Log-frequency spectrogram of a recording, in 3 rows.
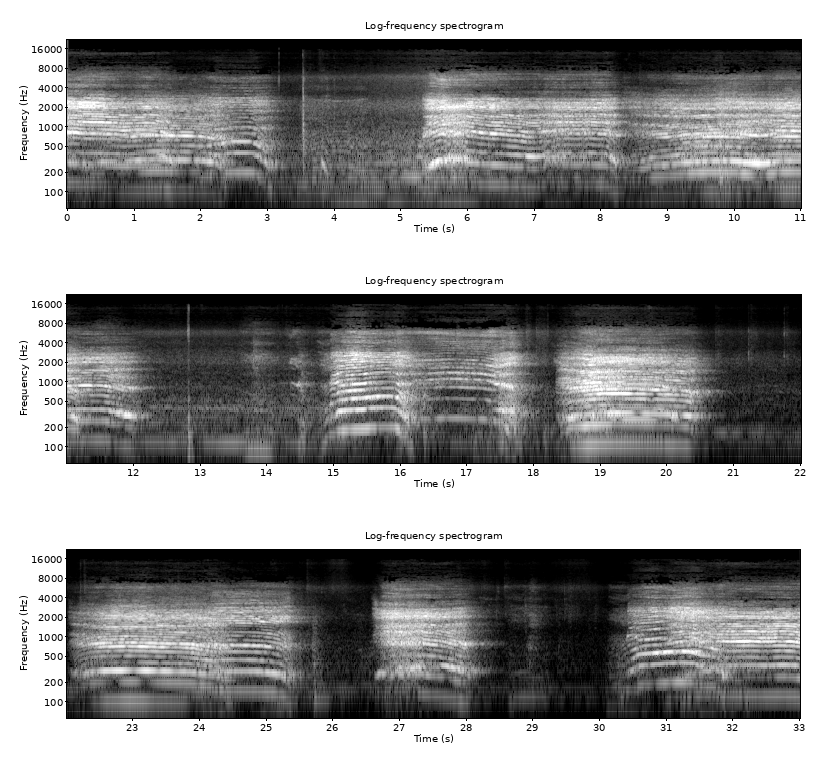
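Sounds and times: cattle mooing: 0.0s - 3.2s, 5.3s - 12.2s, 14.8s - 20.6s, 22.1s - 25.5s, 26.6s - 28.2s, 30.4s - 33.0s.

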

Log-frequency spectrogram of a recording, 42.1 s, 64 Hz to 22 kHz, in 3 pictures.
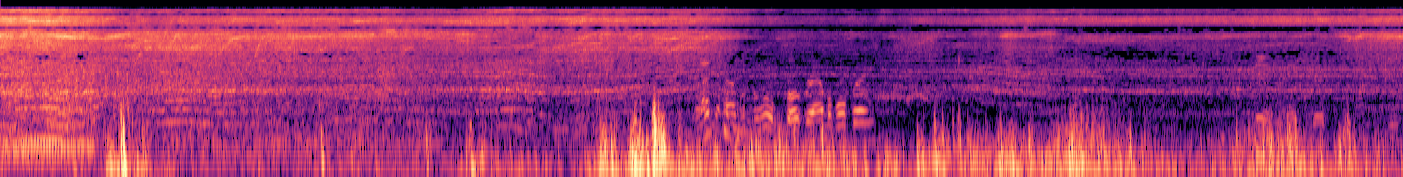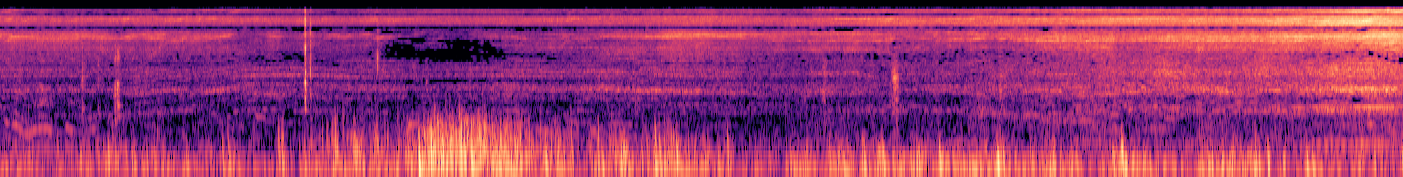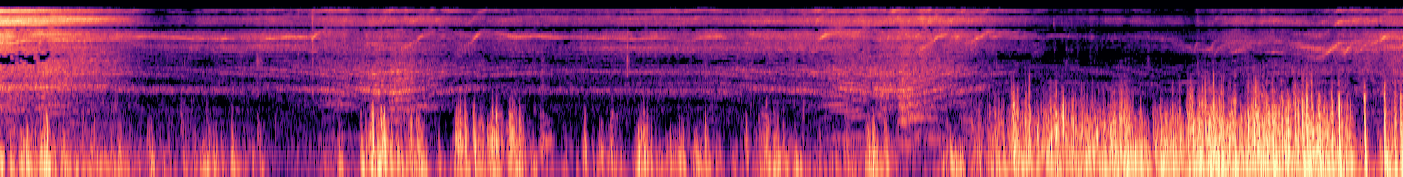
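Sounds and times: drone propellers whirring: 0.0s - 42.0s
wind buffeting microphone: 0.0s - 42.0s.

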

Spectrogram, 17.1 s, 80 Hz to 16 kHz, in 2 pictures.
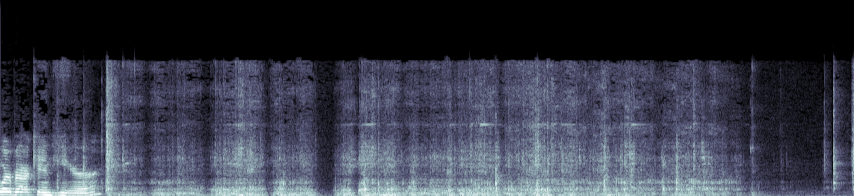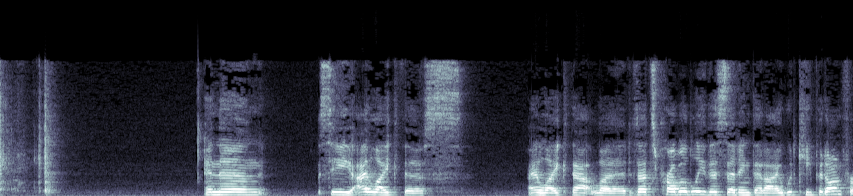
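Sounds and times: pencil sharpener grinding: 1.2s - 7.6s.

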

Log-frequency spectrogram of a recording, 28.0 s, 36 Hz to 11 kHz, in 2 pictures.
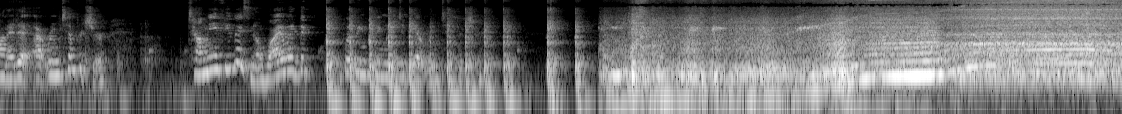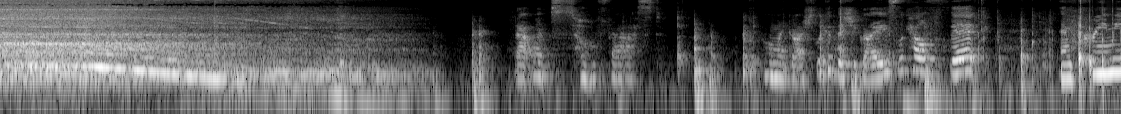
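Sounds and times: countertop blender running: 7.5s - 19.5s.

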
